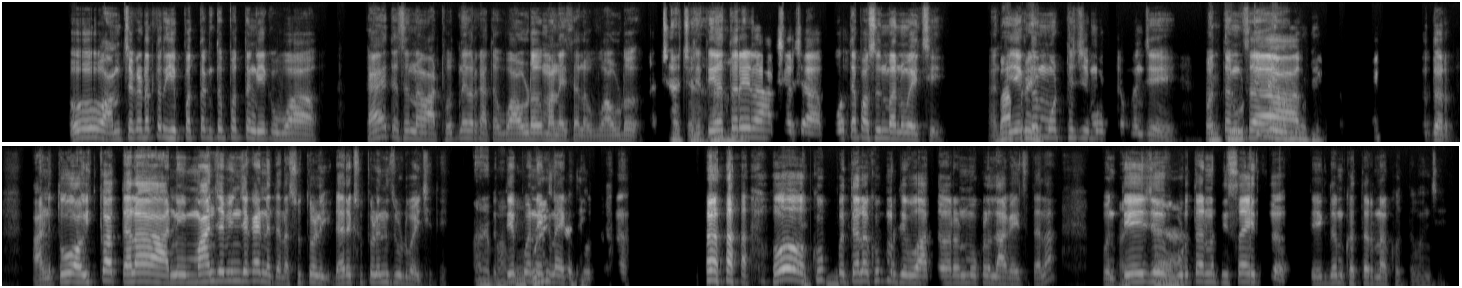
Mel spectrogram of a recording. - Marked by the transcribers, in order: other background noise; surprised: "बापरे!"; surprised: "आणि ती उडते का एवढी मोठी?"; unintelligible speech; chuckle; unintelligible speech
- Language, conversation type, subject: Marathi, podcast, लहानपणीची कोणती परंपरा अजूनही तुम्हाला आठवते?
